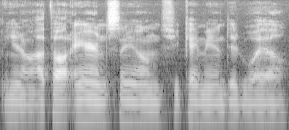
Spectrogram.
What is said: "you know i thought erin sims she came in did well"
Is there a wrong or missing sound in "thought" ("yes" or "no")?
no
